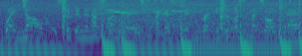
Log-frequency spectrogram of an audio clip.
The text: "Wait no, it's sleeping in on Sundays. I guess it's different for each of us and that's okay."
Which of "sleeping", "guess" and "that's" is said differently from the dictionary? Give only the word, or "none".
sleeping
